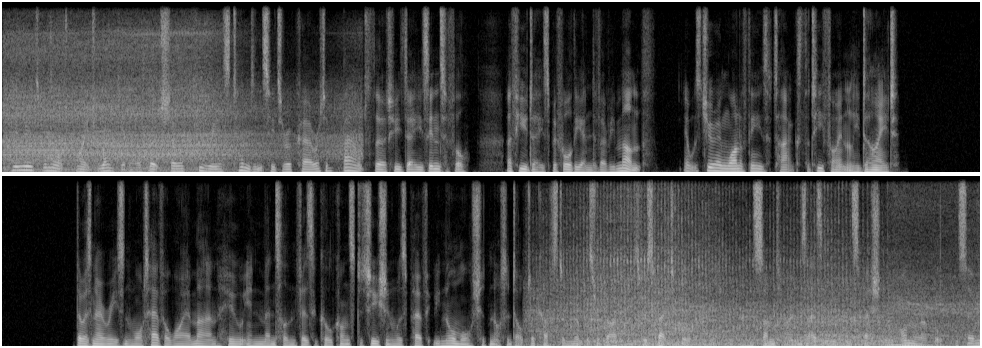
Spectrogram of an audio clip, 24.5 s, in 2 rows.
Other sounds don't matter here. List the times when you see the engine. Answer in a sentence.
The engine can be heard from 0.0 to 4.5 s and from 18.7 to 24.4 s.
